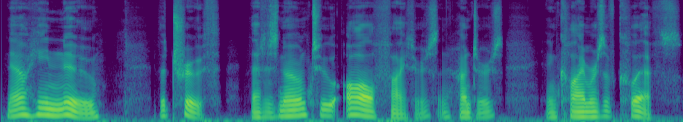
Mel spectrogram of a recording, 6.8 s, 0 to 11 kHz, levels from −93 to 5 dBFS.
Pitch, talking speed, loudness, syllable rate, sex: 100 Hz, 150 wpm, -20 LUFS, 3.7 syllables/s, male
